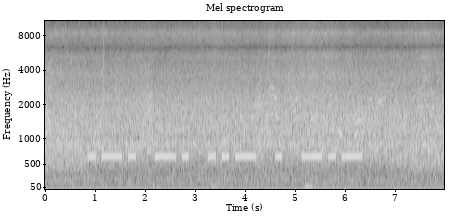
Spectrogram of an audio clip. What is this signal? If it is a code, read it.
Morse code, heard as a keyed tone, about 9 wpm, 660 Hz, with static crashes and street noise. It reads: RNUEK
